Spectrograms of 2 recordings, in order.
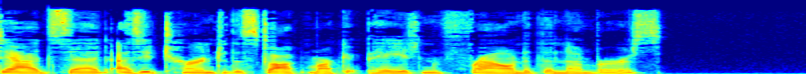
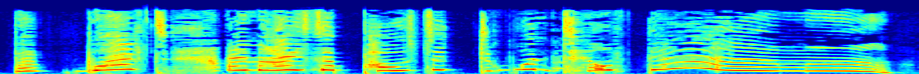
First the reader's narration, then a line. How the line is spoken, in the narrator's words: I shrieked at the top of my lungs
